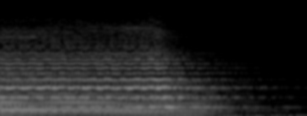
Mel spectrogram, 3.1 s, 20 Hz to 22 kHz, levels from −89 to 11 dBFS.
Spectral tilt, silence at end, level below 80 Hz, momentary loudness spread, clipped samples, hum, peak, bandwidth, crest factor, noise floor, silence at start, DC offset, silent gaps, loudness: -5.5 dB/octave; 0.7 s; -68 dBFS; 14 LU; under 0.1%; none; -26 dBFS; 16 kHz; 16 dB; -68 dBFS; 0 s; under 0.1%; none; -40 LUFS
